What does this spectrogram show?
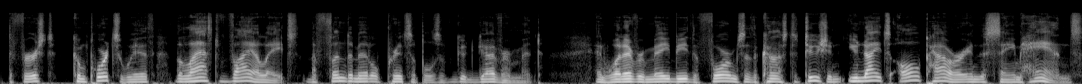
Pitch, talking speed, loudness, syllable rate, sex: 120 Hz, 160 wpm, -18 LUFS, 4.9 syllables/s, male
